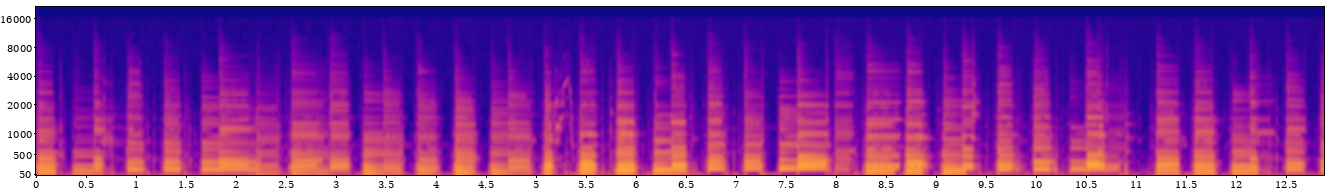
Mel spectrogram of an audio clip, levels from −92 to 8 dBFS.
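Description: No technical faults can be heard anywhere in this music clip.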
